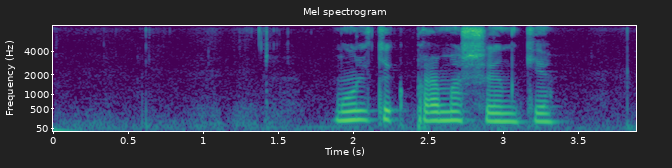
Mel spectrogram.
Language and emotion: Russian, neutral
